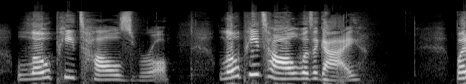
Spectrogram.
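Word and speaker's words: L'Hôpital: are gonna learn about something called l'hopital's rule l'hopital was a guy but it's also the French word for hospital which will come up later it's not pronounced la hope it'll it's pronounced as l'hopital and this is a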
